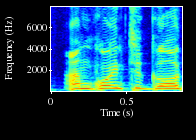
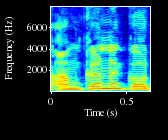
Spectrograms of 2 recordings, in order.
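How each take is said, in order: First: Going to is said in full, unreduced. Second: Going to is shortened to gonna. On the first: "we went from"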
